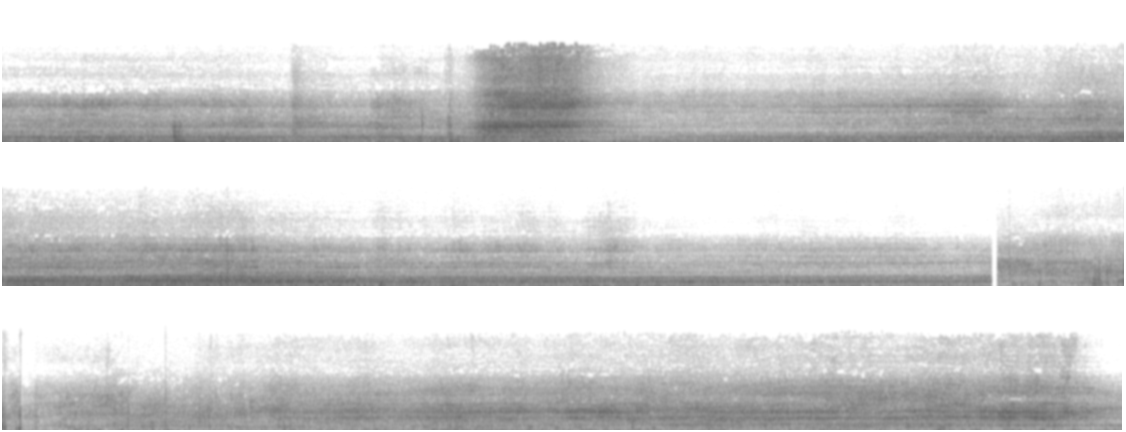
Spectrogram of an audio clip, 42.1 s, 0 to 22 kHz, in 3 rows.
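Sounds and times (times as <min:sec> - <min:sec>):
loud steam hiss: 0:00.0 - 0:22.4, 0:26.5 - 0:42.0
steam locomotive moving slowly: 0:00.0 - 0:42.0.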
